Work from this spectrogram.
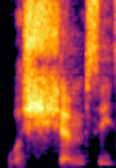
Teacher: It has a characteristics that when we pronounce this letter, okay, from its makhraj point, which is the middle part of the tongue, until it comes out, okay, the sound of the sheen has to spread from the middle part of the tongue until it comes out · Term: the spread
